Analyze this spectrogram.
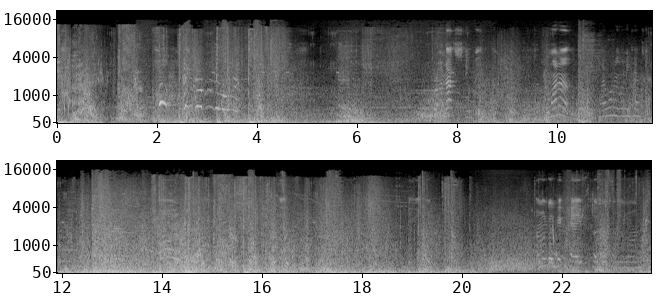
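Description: Electronic game sound effects whoosh and crackle.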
